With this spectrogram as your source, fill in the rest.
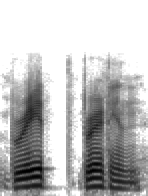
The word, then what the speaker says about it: Britain: So this actually is like Britain.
